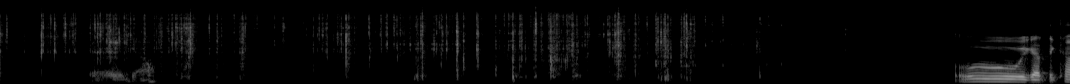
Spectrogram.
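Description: Upper Deck Series One hockey card pack being torn open by hand and its wrapper crinkled while the cards are pulled out: uneven rustling and tearing for about eight seconds.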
